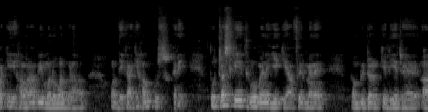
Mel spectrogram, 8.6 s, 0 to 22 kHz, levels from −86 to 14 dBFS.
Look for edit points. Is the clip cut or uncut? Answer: uncut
